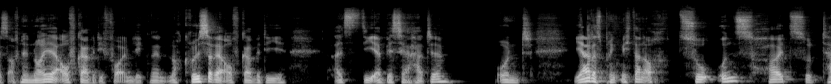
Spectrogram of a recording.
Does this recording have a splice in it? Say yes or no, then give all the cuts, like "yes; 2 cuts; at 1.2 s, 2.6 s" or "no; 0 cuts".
no; 0 cuts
